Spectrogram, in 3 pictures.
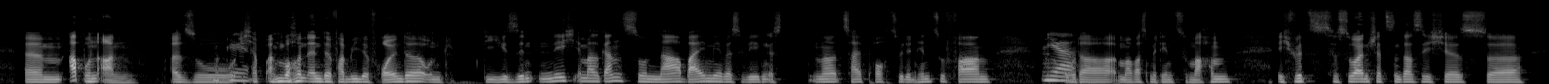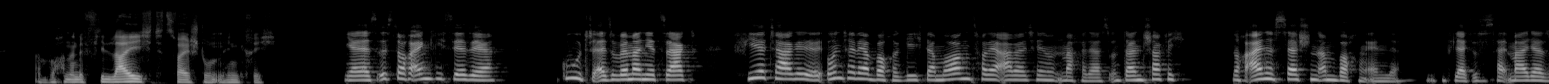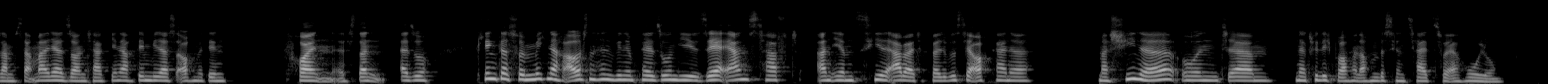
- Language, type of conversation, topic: German, advice, Wie kann ich beim Training langfristig motiviert bleiben?
- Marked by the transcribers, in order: laughing while speaking: "Wochenende"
